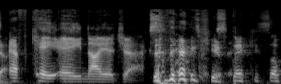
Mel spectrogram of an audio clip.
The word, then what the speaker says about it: Nia Jax: got this because i studied up it's fka naya jax thank you thank you so much in the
